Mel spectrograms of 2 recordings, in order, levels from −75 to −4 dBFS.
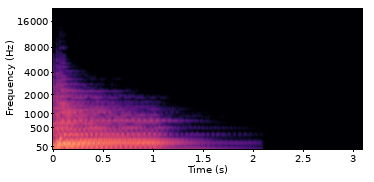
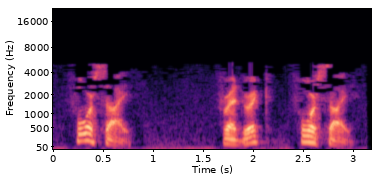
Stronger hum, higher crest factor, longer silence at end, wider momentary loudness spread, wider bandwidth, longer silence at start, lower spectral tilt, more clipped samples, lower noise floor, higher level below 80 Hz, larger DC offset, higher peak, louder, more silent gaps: neither; about the same, 20 dB vs 18 dB; first, 1.6 s vs 0.2 s; first, 21 LU vs 9 LU; first, 10 kHz vs 5.4 kHz; second, 0 s vs 0.2 s; about the same, -7.5 dB/octave vs -7 dB/octave; neither; first, -56 dBFS vs -45 dBFS; first, -36 dBFS vs -50 dBFS; second, under 0.1% vs 0.3%; second, -8 dBFS vs 0 dBFS; second, -27 LUFS vs -16 LUFS; neither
